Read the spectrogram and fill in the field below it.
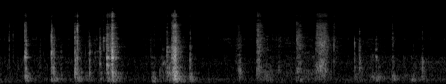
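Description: A cassette door clicks and clatters shut.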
